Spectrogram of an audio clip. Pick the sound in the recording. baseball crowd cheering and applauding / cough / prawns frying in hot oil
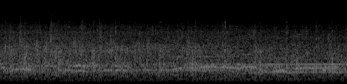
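baseball crowd cheering and applauding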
